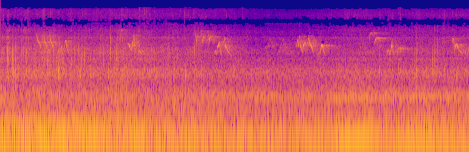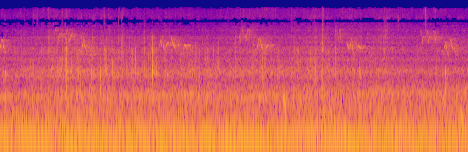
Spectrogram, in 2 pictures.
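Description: Birds singing: short chirping phrases repeated every second or so, over a steady low rumble.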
